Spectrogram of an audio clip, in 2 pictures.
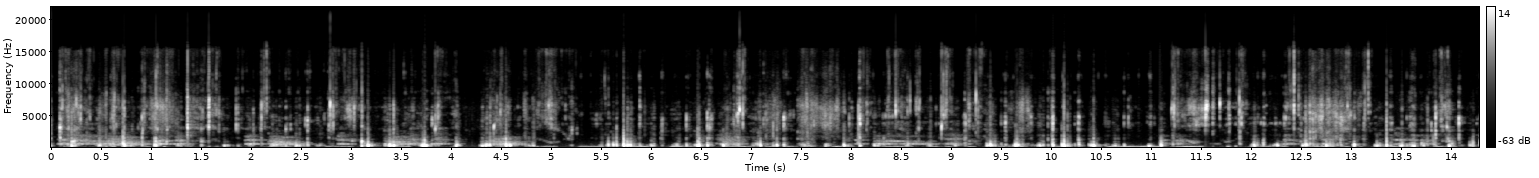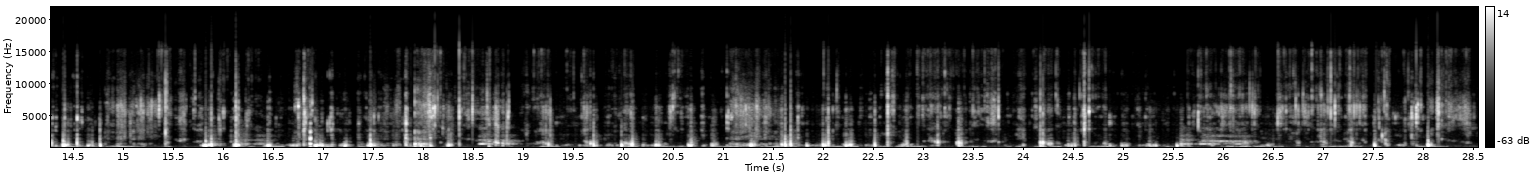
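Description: Close-miked chewing and crunching of dry grey clay chunks: a dense, continuous run of crisp crackles and mouth sounds.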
